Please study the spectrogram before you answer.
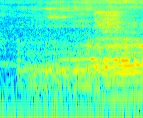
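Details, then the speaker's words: Small Yorkshire terrier in clinic with sudden breathing trouble after an hour chasing cats, heavy panting: brief, loud, goose-like honking cough of collapsing trachea. "And that's the cough. The honking cough they use when they have a collapsing trachea."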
